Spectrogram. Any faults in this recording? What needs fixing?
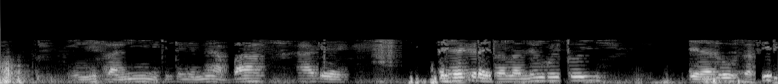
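Heavy AAC compression at a very low bitrate is the likely cause of damage that runs through the whole clip. With so few bits to spend, the encoder discards the upper spectrum entirely and quantises what remains coarsely, so the speech has nothing above 3.1 kHz and sounds dull and muffled, with a smeared, warbling texture on sustained sounds and a fizzy edge on sibilants. The degree of loss fits an AAC-LC stream at around 9 kbps. Encoding at a substantially higher bitrate, or keeping an uncompressed or lossless master, would prevent this.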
